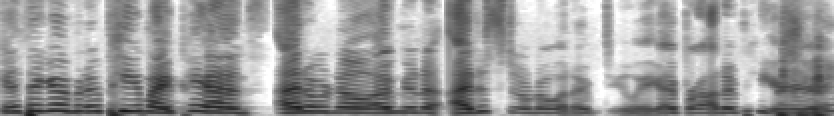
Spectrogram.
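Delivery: mock speaking through tears, high tearful crying voice. Retelling own reaction to the news: retelling own crying. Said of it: "and I'm crying and I'm like".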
